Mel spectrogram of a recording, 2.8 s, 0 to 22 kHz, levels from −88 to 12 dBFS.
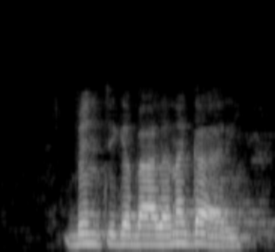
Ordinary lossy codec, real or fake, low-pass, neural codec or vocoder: MP3, 32 kbps; real; 5.4 kHz; none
